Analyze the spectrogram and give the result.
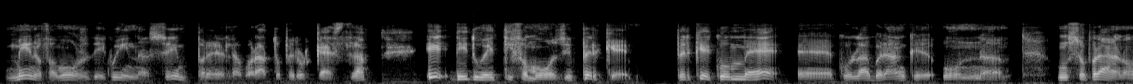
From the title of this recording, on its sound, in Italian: INTERVISTA TELEFONICA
